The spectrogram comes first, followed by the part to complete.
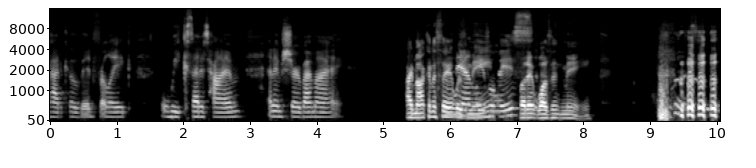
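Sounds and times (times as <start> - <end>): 
speech: 0.0 - 4.5, 5.4 - 8.4, 9.2 - 10.0
laughter: 5.8 - 7.9, 9.2 - 10.0
person coughing: 9.2 - 10.0.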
